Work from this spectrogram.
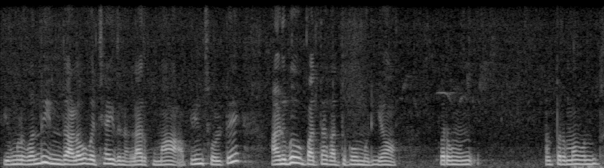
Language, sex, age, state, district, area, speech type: Tamil, female, 60+, Tamil Nadu, Krishnagiri, rural, spontaneous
